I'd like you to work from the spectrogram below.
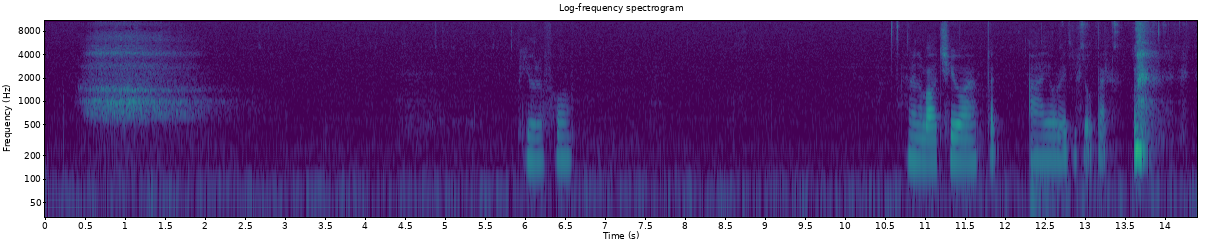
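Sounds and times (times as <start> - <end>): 
quiet hiss: 0.0 - 14.3
breathing out through the mouth during a guided breathing exercise: 0.4 - 2.4
brief faint vocal sound: 0.4 - 2.6
speech: 6.0 - 6.7, 10.8 - 13.8.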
